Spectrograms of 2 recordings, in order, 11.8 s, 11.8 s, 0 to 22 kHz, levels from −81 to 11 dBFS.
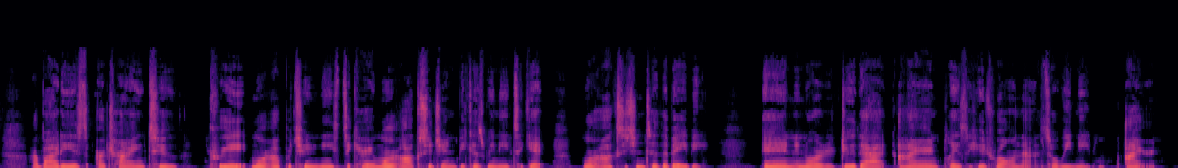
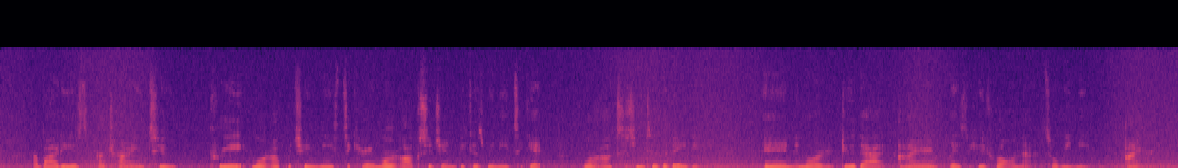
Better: first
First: none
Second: hiss; loud; throughout; 9 dB below the speech

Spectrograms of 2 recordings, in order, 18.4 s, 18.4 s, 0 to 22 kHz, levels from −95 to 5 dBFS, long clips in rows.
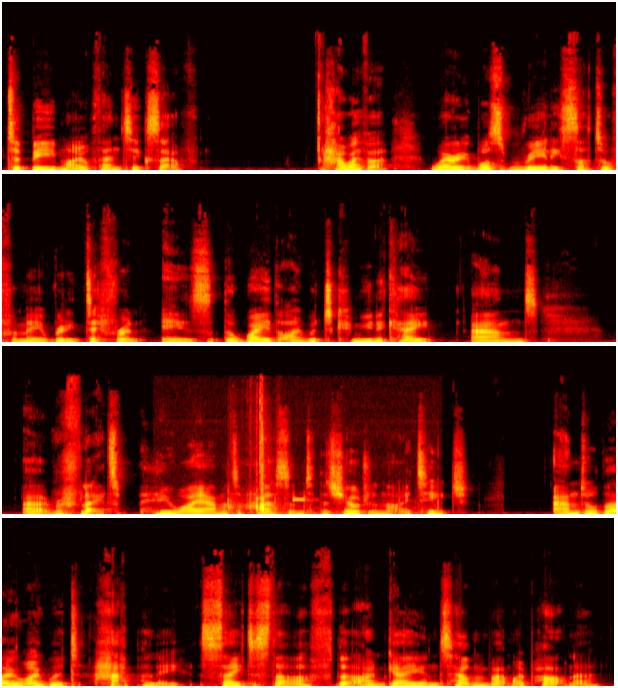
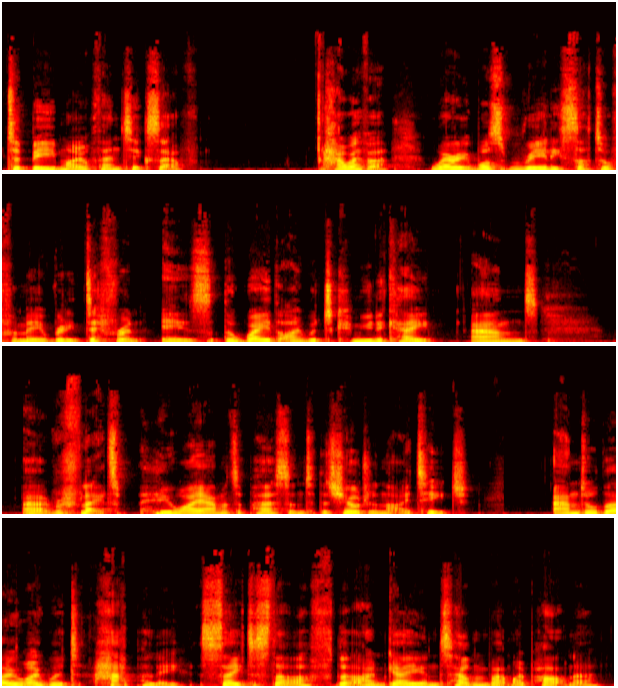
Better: second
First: phone ringing; loud; from 11 to 12 s; peak 2 dB above the speech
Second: none

